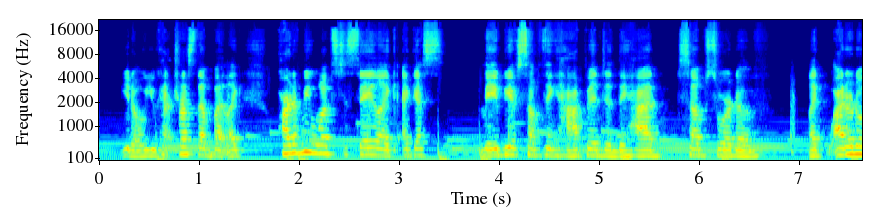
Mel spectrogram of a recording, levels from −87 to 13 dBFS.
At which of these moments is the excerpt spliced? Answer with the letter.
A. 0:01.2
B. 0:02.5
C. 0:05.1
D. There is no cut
D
